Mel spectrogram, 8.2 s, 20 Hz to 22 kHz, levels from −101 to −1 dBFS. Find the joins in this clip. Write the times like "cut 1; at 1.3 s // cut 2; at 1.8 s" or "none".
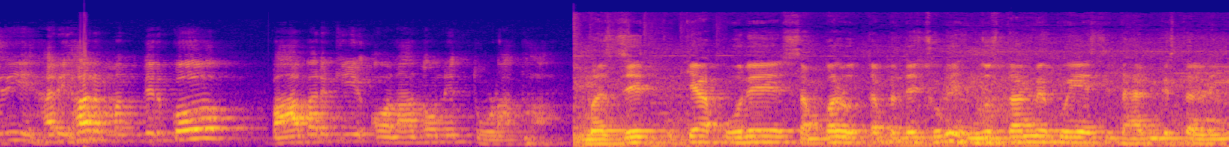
cut 1; at 1.6 s // cut 2; at 3.6 s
